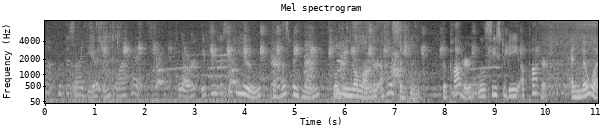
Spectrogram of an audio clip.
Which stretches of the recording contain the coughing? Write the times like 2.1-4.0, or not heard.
not heard.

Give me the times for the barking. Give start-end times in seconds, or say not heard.
2.2-7.2.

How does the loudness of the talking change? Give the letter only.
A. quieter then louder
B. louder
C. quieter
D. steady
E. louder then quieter
B.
